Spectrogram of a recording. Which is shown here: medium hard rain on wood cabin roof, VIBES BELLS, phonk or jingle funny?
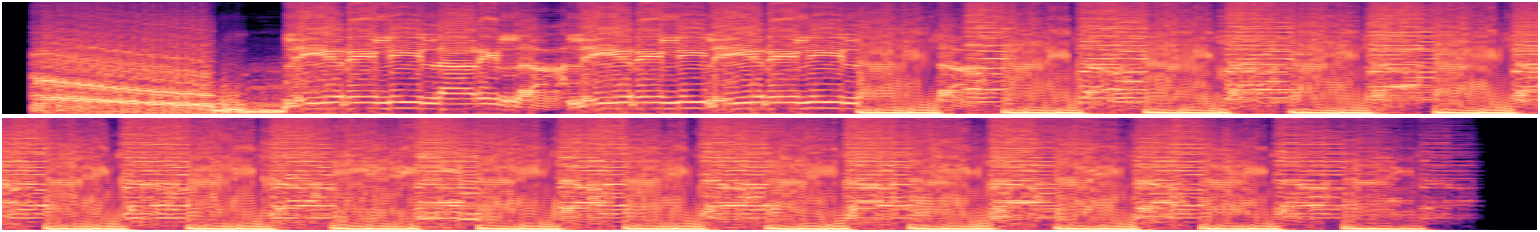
phonk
